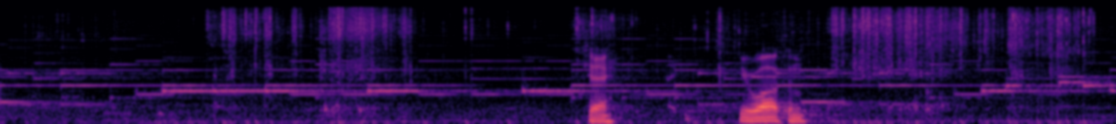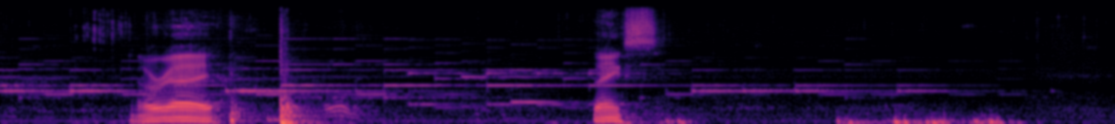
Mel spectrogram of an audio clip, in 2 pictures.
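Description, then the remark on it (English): An ice cream truck's tinkling music jingle plays steadily throughout, with brief exchanges of talk and a few clunks and rustles. “I lived on a long street, and from my backyard, I could hear the music of the ice cream truck from so far away.”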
